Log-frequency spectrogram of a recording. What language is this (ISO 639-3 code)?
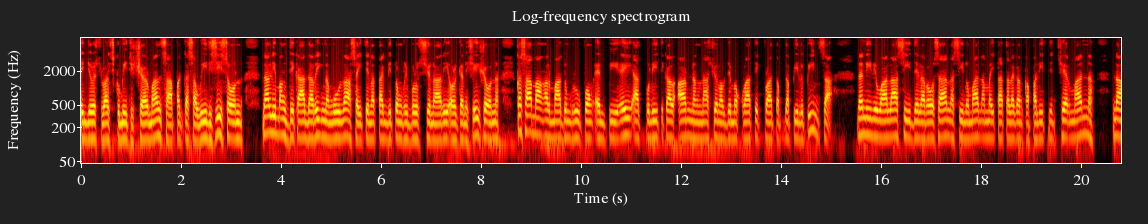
fil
